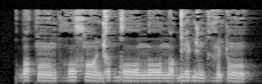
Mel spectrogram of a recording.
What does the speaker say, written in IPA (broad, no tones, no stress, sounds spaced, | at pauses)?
ɠ ɔ k õː bʱ o x ɔ̃ː ɖ ɤ ɡ oː n̪ oː n̪ ɔ ɠ i ɖ ĩ bʱ ə̃ ʈ õ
